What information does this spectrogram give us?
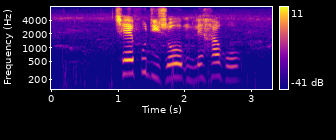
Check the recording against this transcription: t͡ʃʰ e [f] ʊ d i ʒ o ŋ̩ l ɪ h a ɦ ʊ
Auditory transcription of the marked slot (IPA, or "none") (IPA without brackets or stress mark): f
